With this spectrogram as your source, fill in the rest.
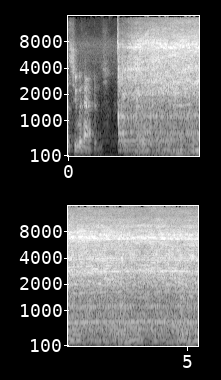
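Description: An electric polisher whirs steadily.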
